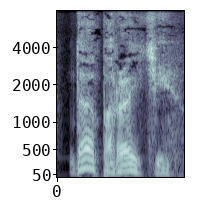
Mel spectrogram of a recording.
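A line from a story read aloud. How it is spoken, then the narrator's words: Sighing. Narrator (Russian): вздохнул Быков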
